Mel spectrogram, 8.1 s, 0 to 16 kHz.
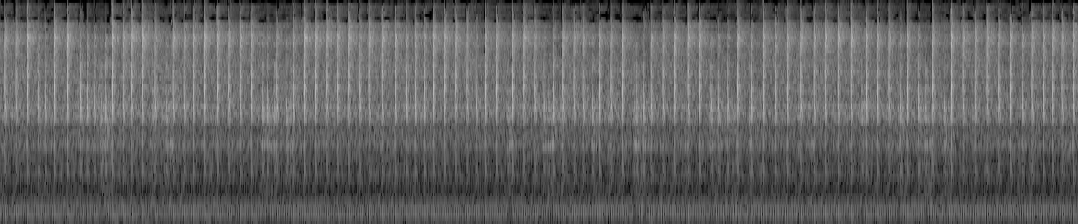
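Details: Losi 5T 2.0 gas two-stroke RC truck on VP fuel after about four to six months stored, choked, started on the workbench up on tires: a loud, fast, steady buzz at even speed with no stumbling or misfires; normal running.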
